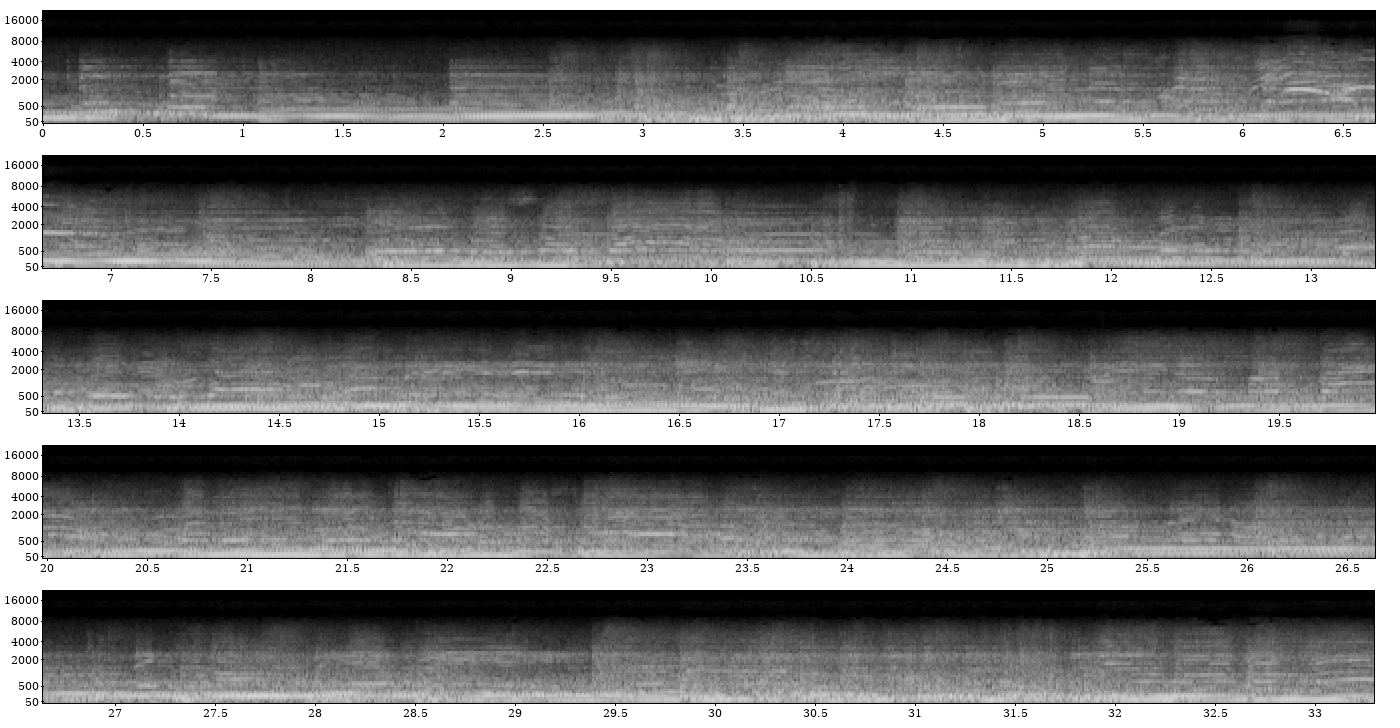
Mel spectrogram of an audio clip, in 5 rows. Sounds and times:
Guitar: 0.0s - 33.2s
Psychedelic rock: 0.0s - 33.2s.

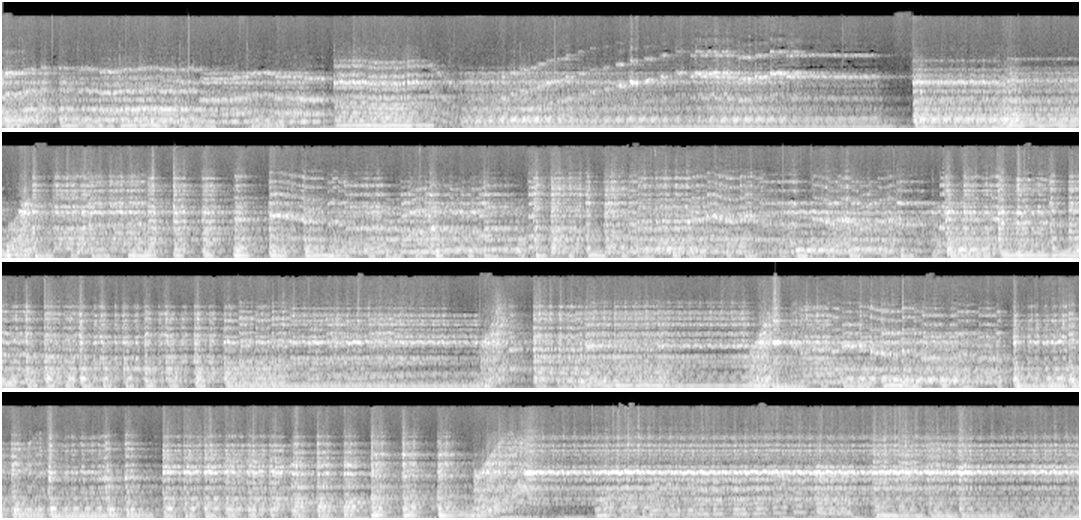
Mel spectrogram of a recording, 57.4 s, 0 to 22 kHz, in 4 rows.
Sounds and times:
Hammond organ: 0.0s - 57.4s.

